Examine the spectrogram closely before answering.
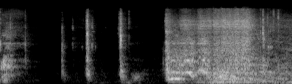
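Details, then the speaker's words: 2013 Daihatsu Xenia 1.0 M manual, 3-cylinder, about 96,000 km: a short starter crank, then it catches at once and settles into an even idle. A clean start suggests the battery and starter motor are fine. "saat kita nyalakan mobil, pastikan bahwa nyalanya itu jreng. Karena apa? Kalau dia nyalanya tersendat, berarti ada kemungkinan permasalahannya bisa jadi di akinya sudah soak atau dinamo starternya bermasalah, jadi perlu diservis."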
